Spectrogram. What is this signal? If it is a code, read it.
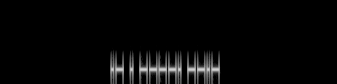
Morse code, heard as a keyed tone, about 50 wpm, 700 Hz. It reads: AE9Q
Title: NA SOTA Chaser Callsigns 50wpm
